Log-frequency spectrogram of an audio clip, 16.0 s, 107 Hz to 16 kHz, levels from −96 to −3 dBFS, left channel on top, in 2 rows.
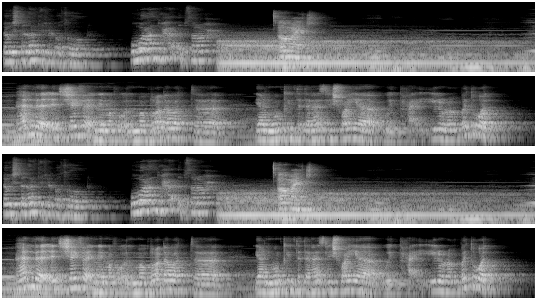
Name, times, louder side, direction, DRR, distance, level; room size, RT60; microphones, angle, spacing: voice 1, 0.0-1.2 1.9-3.2, equal, 65° right, -2 dB, 0.8 m, -28 dB
sound 1, 3.2-12.0, equal, 40° left, 0.4 m, -25 dB
voice 2, 4.1-4.8 8.2-11.2 11.8-15.3, right 1 dB, 40° right, 2 dB, 0.4 m, -24 dB
4.0 x 2.2 x 2.3 m, 1.1 s
head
